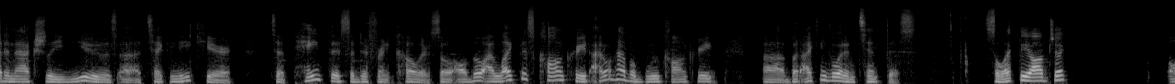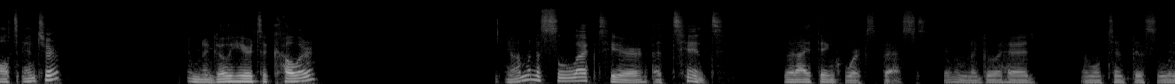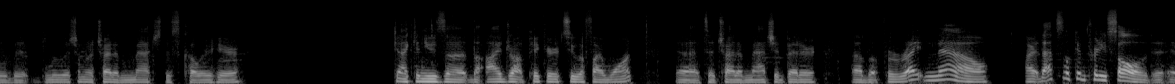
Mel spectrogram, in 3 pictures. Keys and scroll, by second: 0.0-5.5 typing, 7.1-9.2 typing, 9.6 alt+KP_Enter, 27.0 Escape, 27.3-35.2 typing.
